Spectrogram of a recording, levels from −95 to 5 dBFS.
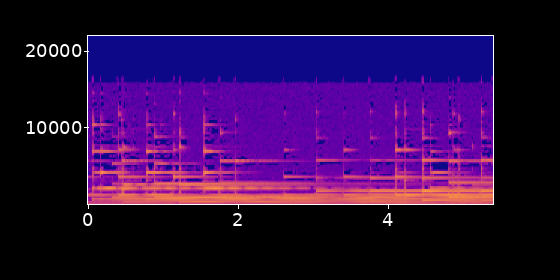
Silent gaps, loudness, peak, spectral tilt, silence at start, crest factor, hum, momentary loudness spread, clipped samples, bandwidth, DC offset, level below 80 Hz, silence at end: none; -23 LUFS; -8 dBFS; -1 dB/octave; 0 s; 16 dB; none; 8 LU; under 0.1%; 16.5 kHz; under 0.1%; -52 dBFS; 0 s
